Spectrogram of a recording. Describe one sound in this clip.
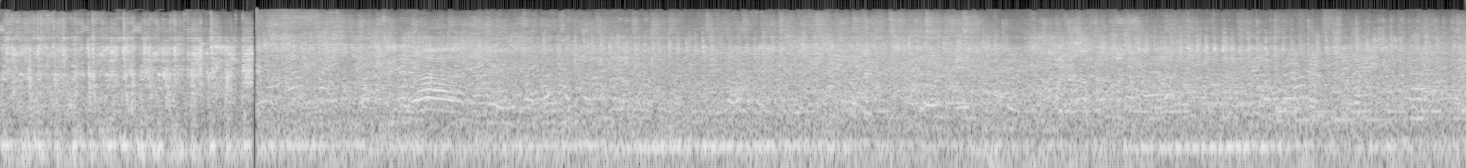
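A crowd of young people chatters and cheers outdoors.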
